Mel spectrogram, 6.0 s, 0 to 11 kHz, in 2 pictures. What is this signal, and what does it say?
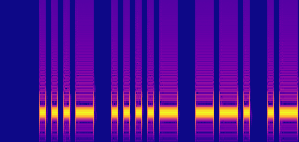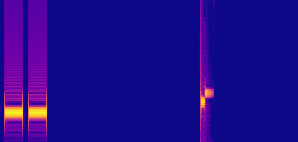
Morse code, heard as a keyed tone, about 20 wpm, 700 Hz. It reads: V4GJ
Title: Four Letter-Number Combinations - 20wpm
